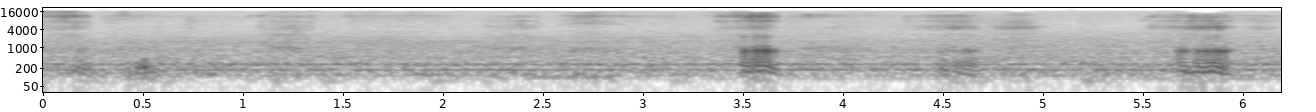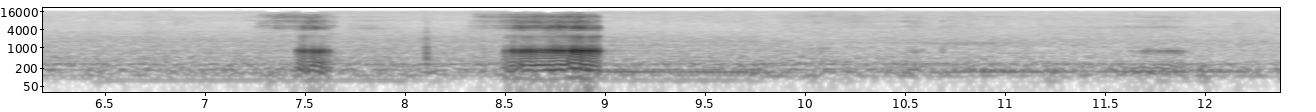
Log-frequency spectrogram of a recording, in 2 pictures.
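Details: Pug dog snoring while resting at an office: short snorting snores every few seconds over steady room hum.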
